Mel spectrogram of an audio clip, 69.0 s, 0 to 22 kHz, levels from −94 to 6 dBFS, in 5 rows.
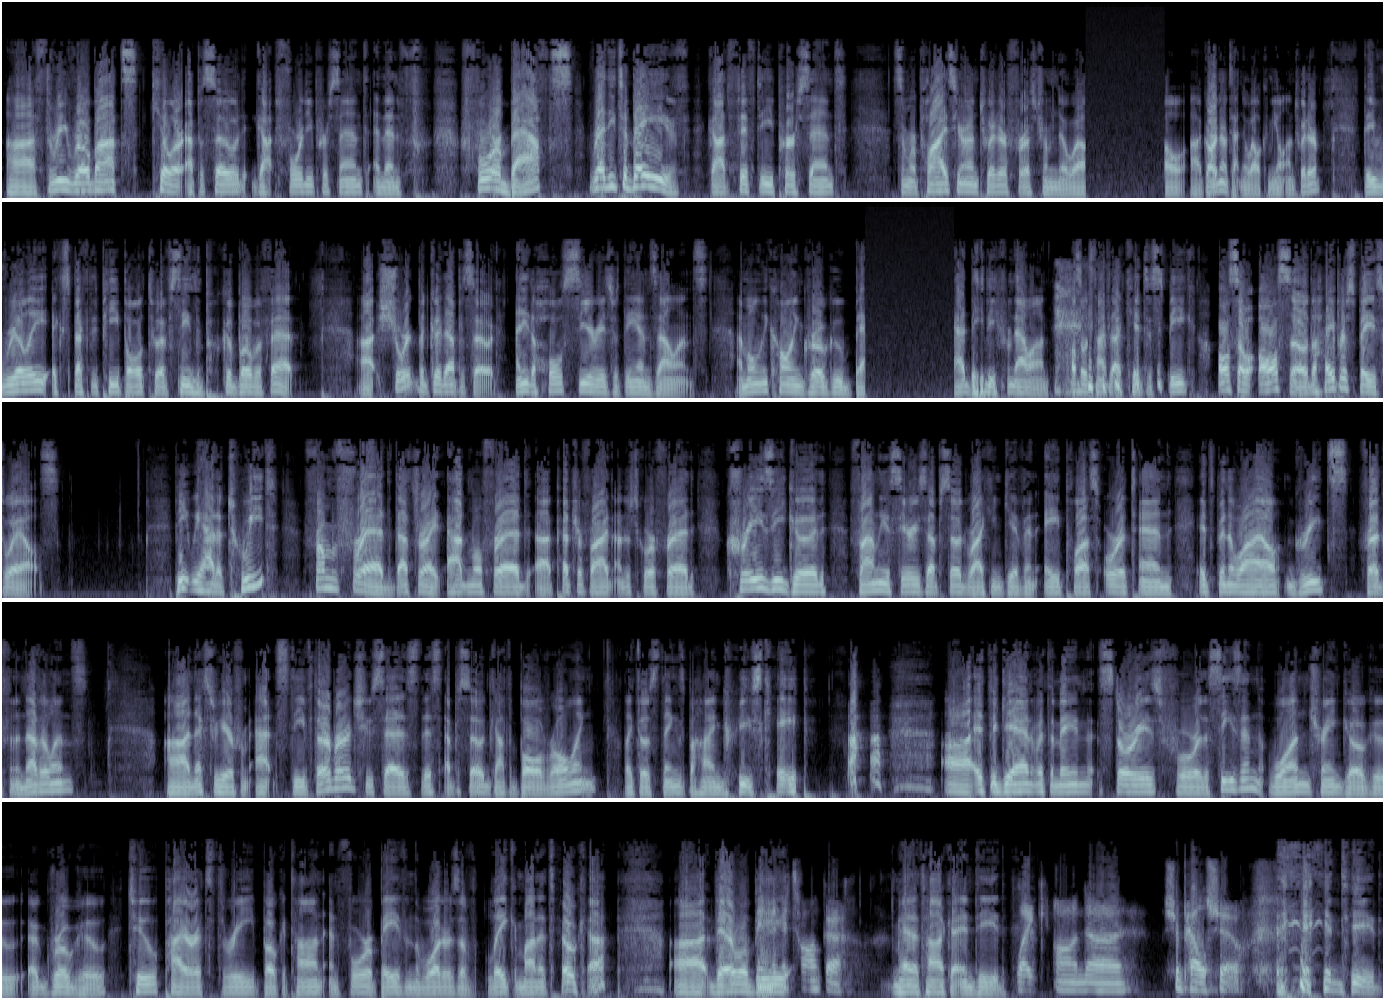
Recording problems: distortion; slight; 4% of the sound clipped
garbled, watery; slightly; nothing above 9.5 kHz
audio freezing; at 11 s for 1 s and at 22 s for 1 s

